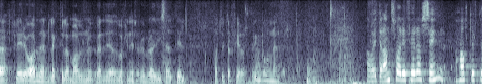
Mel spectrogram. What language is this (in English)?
Icelandic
